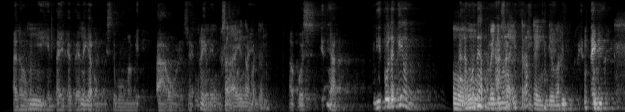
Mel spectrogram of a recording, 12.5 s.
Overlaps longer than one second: present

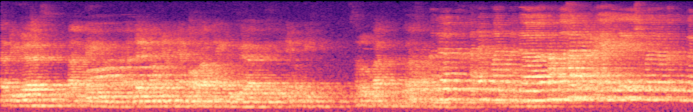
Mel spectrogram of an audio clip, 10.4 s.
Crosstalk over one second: present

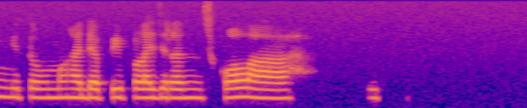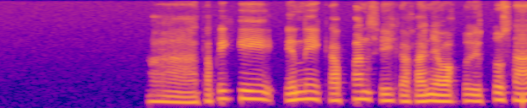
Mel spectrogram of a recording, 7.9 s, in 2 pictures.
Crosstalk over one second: none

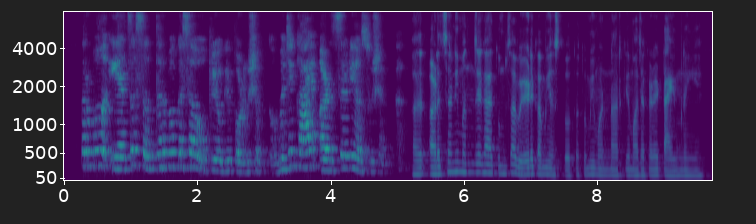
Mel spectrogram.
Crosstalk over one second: none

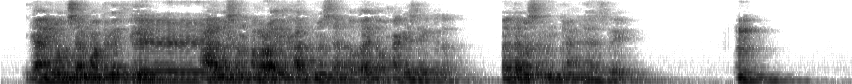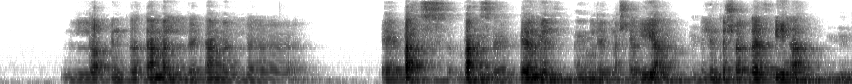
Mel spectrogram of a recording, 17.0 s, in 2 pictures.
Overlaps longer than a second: none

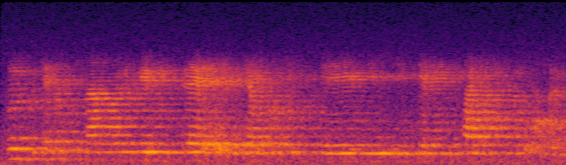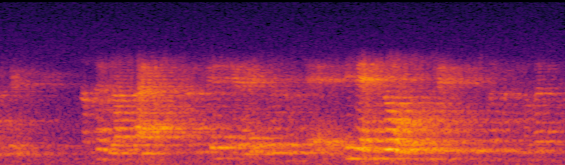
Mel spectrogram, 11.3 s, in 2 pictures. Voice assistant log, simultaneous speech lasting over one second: none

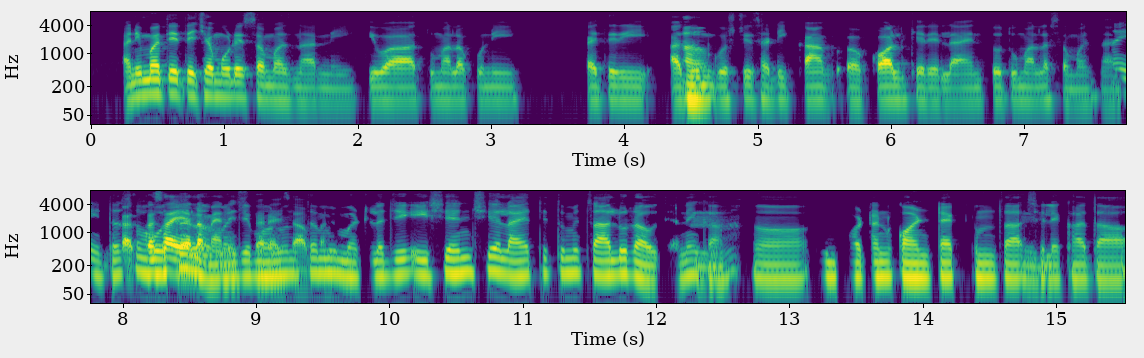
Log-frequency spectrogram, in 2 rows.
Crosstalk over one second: present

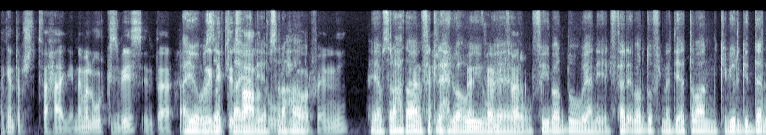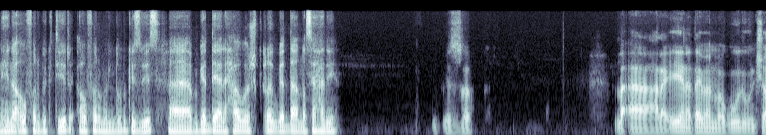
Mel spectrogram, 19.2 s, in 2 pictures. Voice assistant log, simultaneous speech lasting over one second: present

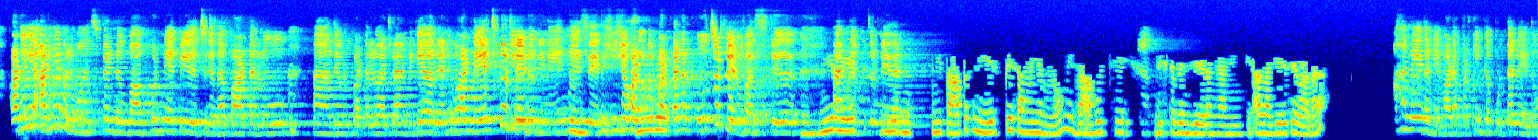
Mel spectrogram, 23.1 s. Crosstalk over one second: none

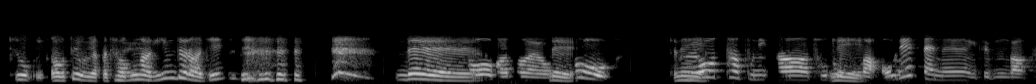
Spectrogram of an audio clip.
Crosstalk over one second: none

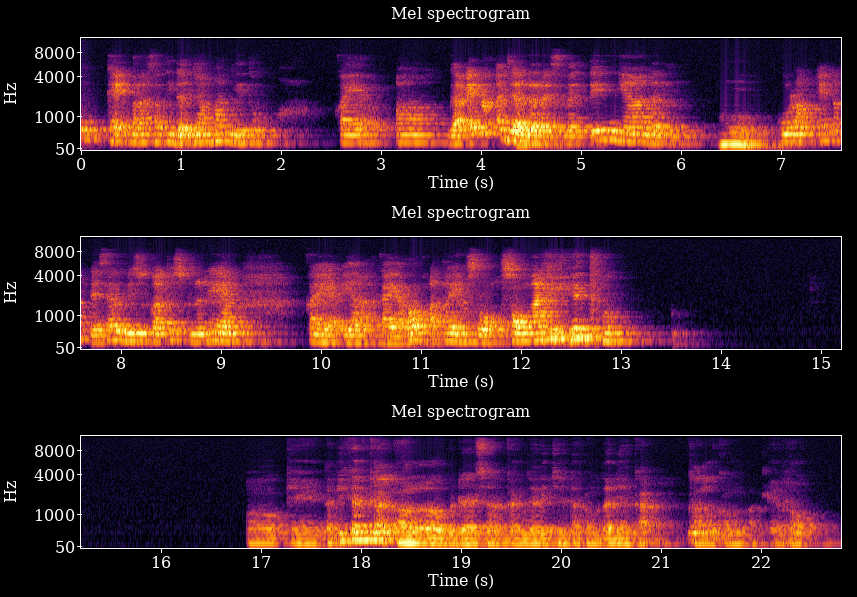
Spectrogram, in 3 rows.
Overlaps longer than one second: none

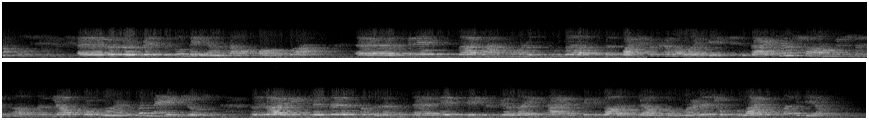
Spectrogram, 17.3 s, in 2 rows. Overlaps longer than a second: none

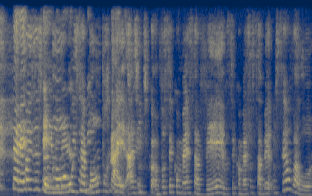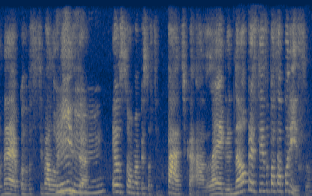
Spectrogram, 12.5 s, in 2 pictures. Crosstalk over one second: present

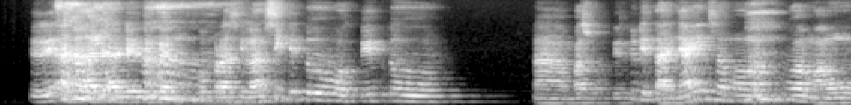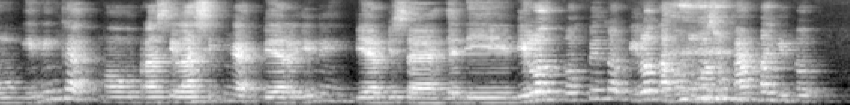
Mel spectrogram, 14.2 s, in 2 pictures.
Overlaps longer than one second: present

